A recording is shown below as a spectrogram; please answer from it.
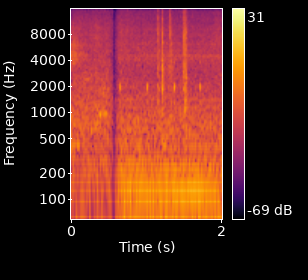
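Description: Car cabin noise: a steady low engine and road drone begins suddenly about half a second in, with faint short high ticks about three times a second.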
